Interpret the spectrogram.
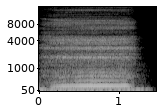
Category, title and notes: Sound effects > Human sounds and actions
HMNBrth-Blue Snowball Microphone Inhale, Comedy Nicholas Judy TDC
A comedy inhale.
Blue-brand, Blue-Snowball, breath, comedy, human, inhale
